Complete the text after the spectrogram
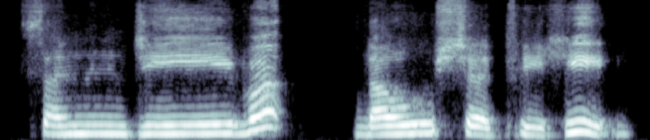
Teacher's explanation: స తర్వాత అనుస్వారం ఉంది, తర్వాత జ ఉంది కాబట్టి ఆ చవర్గంలోని పంచమాక్షరం రావాలి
